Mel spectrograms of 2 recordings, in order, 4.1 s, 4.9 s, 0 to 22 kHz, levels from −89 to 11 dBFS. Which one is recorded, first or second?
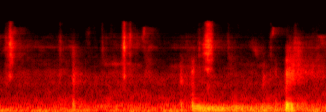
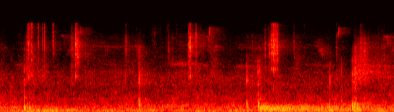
second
